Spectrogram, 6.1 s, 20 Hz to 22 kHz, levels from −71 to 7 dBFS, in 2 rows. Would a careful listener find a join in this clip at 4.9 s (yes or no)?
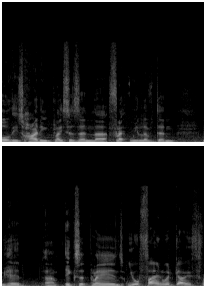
yes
